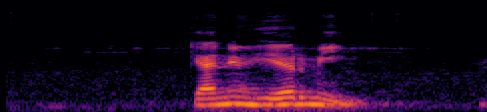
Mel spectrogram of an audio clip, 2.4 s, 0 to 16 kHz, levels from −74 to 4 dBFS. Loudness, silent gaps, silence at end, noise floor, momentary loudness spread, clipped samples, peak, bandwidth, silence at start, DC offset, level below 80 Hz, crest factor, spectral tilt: -22 LUFS; none; 0 s; -57 dBFS; 16 LU; under 0.1%; -6 dBFS; 10.5 kHz; 1 s; under 0.1%; -58 dBFS; 20 dB; -7 dB/octave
